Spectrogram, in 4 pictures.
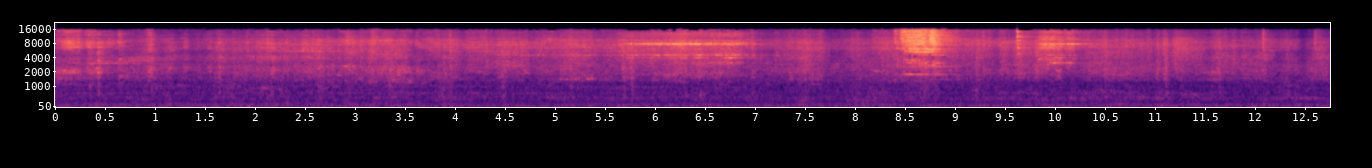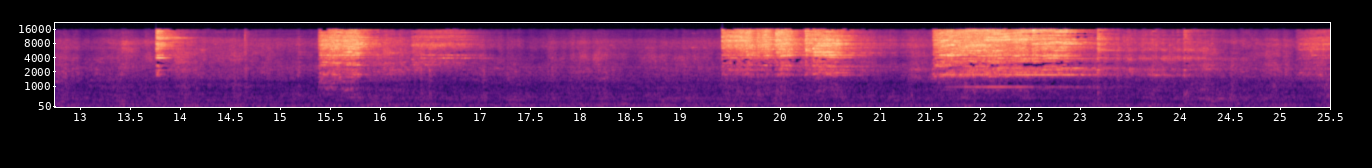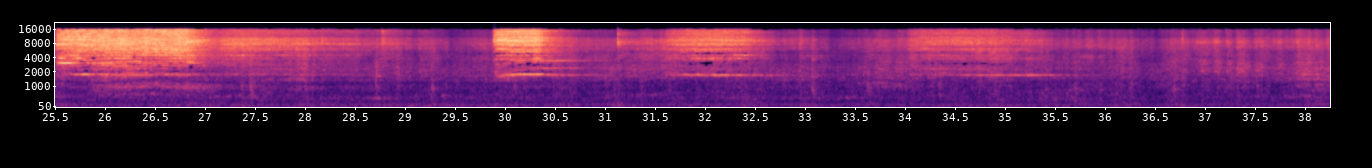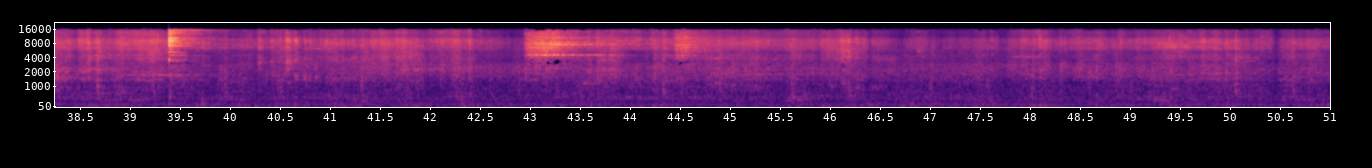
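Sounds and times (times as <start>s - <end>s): wheels rumbling on rail: 0.0s - 51.0s
high-pitched wheel squeal: 25.5s - 27.5s, 29.9s - 31.0s, 31.6s - 32.8s, 34.1s - 35.8s.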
